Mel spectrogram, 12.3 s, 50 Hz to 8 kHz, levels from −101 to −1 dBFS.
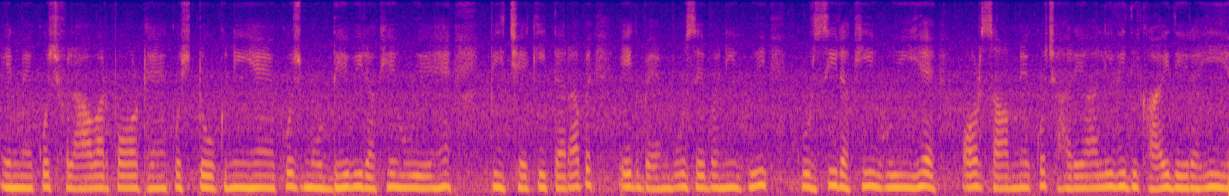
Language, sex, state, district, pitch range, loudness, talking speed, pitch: Hindi, female, Maharashtra, Nagpur, 175-190 Hz, -25 LUFS, 170 wpm, 185 Hz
